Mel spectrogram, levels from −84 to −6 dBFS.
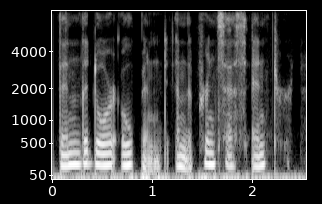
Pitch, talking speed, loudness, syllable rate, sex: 160 Hz, 190 wpm, -16 LUFS, 6.1 syllables/s, female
